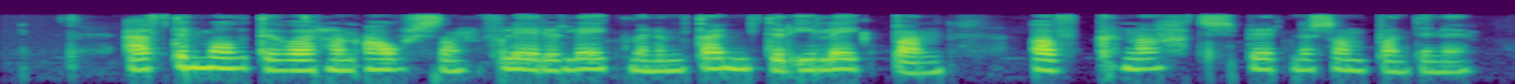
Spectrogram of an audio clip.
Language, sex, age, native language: Icelandic, female, 18-19, Icelandic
